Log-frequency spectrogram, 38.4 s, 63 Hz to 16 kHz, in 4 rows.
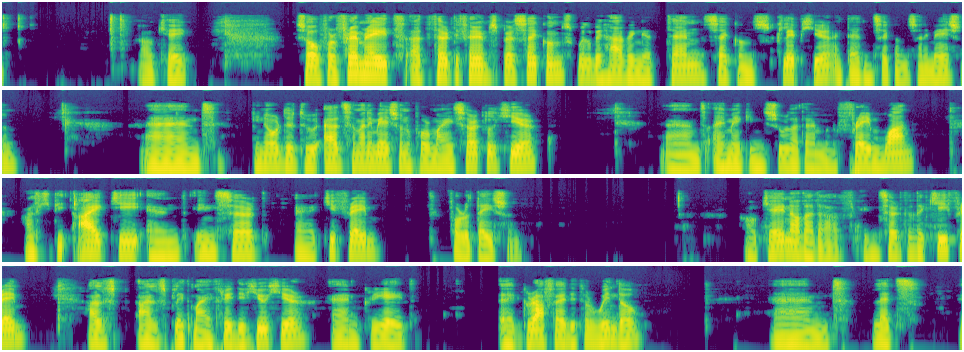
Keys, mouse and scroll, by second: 11.4 middle click, 20.0 i, 31.0 click, 33.2 click, 36.2 click.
